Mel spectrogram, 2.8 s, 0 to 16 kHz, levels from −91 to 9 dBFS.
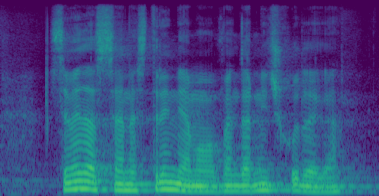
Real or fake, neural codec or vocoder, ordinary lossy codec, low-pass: real; none; none; 14.4 kHz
